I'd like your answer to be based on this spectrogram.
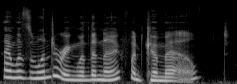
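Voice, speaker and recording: A woman playing a sadistic, possessive, centuries-old vampire lord in an intimate ASMR roleplay, speaking theatrically and tauntingly, often dropping into breathy whispers. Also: mid-range voice, very animated, moderate pace, darkish tone, no echo, clean studio sound. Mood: mocking, threatening.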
